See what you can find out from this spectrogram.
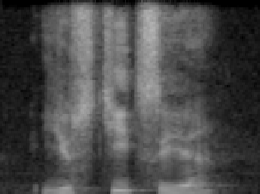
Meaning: justice
- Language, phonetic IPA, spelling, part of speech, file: Russian, [jʉˈsʲtʲit͡sɨjə], юстиция, noun, Ru-юстиция.ogg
